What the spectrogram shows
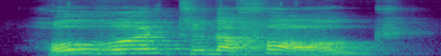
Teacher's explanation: Fog is a monosyllabic word and stress has been given on fog.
